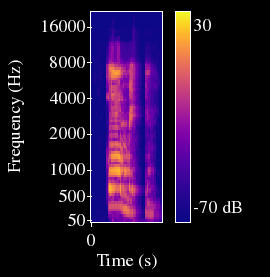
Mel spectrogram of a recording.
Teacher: en un lugar de una consonante nasal final es frecuente que haya solo nasalización de la vocal presente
